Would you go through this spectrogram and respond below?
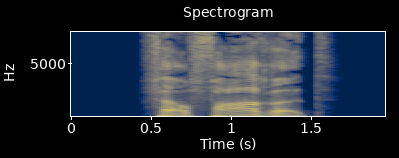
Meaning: second-person plural subjunctive I of verfahren
- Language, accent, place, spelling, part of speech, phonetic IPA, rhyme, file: German, Germany, Berlin, verfahret, verb, [fɛɐ̯ˈfaːʁət], -aːʁət, De-verfahret.ogg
